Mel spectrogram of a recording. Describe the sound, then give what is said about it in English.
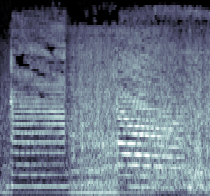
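A voice imitates a semi-truck horn: a loud, steady, buzzing blast lasting about a second, then a second rougher, longer honk, with no words spoken. “They said that my truck horn wasn't good because I did a semi-truck horn.”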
